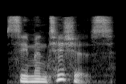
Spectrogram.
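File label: "cementitious", British English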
